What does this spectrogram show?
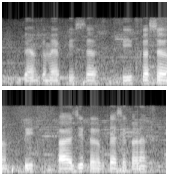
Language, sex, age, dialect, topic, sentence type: Hindi, male, 46-50, Kanauji Braj Bhasha, banking, question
